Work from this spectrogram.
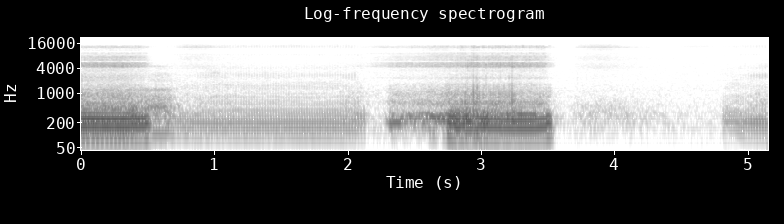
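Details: Pet French Bulldogs asleep indoors: two loud, droning, nasal snores with a humming tone, the second longer and harsher, followed by quiet breathing.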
